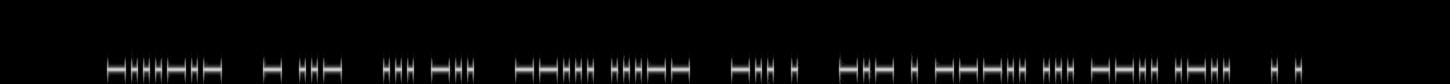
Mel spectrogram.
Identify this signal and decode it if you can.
Morse code, heard as a keyed tone, about 20 wpm, 700 Hz. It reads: <BK> TU SD 73 DE KE8SZL EE
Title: POTA QSO Practice - 20wpm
